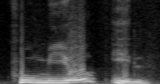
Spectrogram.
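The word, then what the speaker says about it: 금요일: ওকে, আচ্ছা, তারপরে আছে হচ্ছে খুম ইও ইল। তাহলে এখানেও আমরা একটা বাচ্ছিম দেখতে পাচ্ছি, মিউম, মিউম হচ্ছে বাচ্ছিম, তাহলে বাচ্ছিমের পরে আছে ইয়ং, তাহলে মিউমটা চলে যাবে বাচ্ছিমের জায়গায়, তাহলে এটা উচ্চারণ কি হবে? খুমিও ইল, খুমিও ইল, খুমিও ইল মানে হচ্ছে শুক্রবার।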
